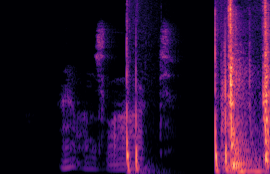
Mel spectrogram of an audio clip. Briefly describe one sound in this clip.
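A locked door handle rattles.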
